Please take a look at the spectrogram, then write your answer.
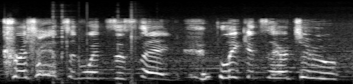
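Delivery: wrestling commentator. Acted. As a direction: call the race like a ringside announcer. Final laps called, pitch up.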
